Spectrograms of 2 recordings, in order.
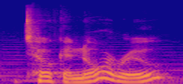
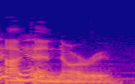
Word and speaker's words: Takanoru: I know that we are traveling to Tokanoru. Is that how you say it? Tokanoru? Yeah. Takanoru.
